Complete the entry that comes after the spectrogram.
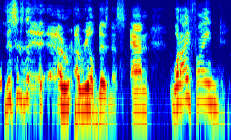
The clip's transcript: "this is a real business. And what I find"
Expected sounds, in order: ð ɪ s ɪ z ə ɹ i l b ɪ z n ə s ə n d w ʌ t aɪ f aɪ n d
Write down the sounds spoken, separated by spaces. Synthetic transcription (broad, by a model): ð ɪ s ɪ z ə ɹ i l b ɪ z n ə s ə n w ʌ t aɪ f aɪ n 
